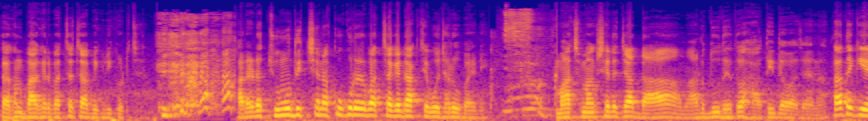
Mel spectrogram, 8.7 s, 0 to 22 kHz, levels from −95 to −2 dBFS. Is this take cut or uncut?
cut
